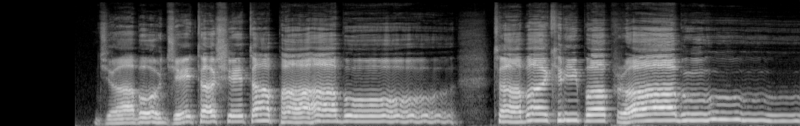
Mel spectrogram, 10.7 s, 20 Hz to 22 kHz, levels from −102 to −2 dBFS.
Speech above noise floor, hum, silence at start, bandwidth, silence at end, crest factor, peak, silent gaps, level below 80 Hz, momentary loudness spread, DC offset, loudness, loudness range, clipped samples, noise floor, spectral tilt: 33 dB; none; 1.25 s; 15.5 kHz; 0 s; 18 dB; -4 dBFS; none; -66 dBFS; 12 LU; under 0.1%; -20 LUFS; 4 LU; under 0.1%; -53 dBFS; -5 dB/octave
